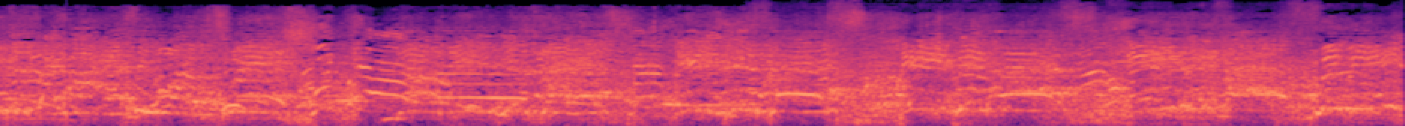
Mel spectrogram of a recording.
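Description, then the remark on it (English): A dense crowd in a club in London shouts and sings along together, many overlapping voices chanting loudly and continuously with rising melodic pitches, energetic throughout. “And everybody in the crowd was singing that.”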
